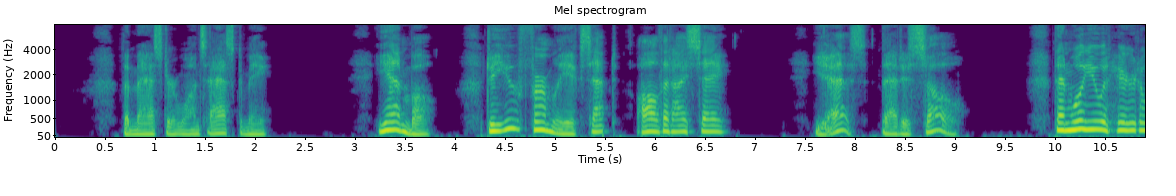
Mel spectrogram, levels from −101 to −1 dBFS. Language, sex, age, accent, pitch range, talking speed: English, male, 60-79, American, 105-165 Hz, 125 wpm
